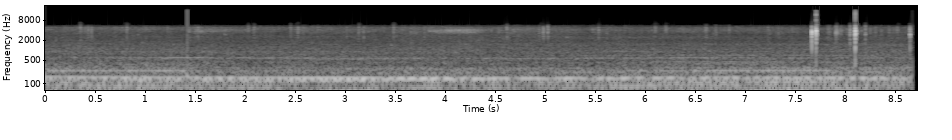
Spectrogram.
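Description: A motor running steadily with a low hum, with a few faint clicks.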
